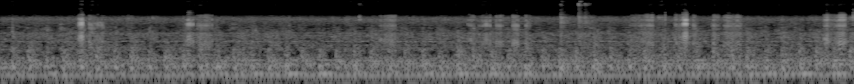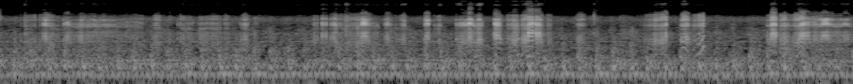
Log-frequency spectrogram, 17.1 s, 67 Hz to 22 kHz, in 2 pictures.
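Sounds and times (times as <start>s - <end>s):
steady low hum: 0.0s - 17.0s
parrot squawking and chattering: 0.7s - 2.3s, 3.6s - 5.4s, 6.2s - 7.6s, 8.2s - 17.0s.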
